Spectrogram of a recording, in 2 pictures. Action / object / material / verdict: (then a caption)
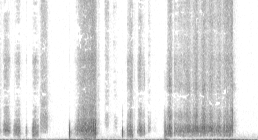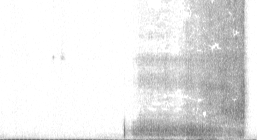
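scrape / chalk stick on chalkboard / chalk / none. A white chalk stick, held sideways in the fingertips, draws a small house on a flat dark green chalkboard. Quick, bright, scratchy strokes give way to longer, broad rasping sweeps, with a few sharp taps as the chalk meets the board.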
